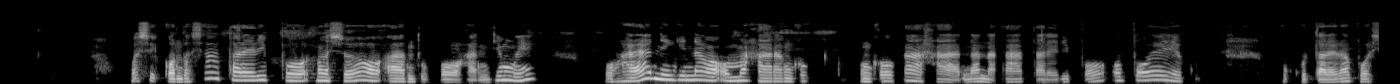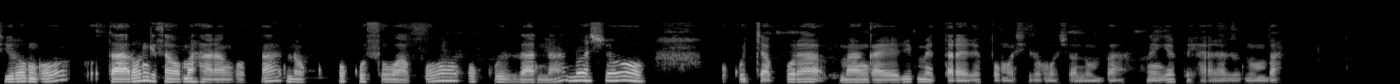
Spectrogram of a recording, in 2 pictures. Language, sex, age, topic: Oshiwambo, male, 25-35, agriculture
